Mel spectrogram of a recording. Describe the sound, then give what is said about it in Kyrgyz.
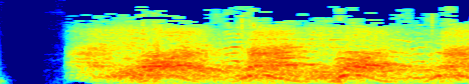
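Protesters shouting outside the Russian embassy in Kyiv, demanding freedom for Nadezhda Savchenko: a loud crowd chants a short phrase over and over in a steady rhythm. “Киевдеги орус элчилигинин жанына чогулгандар Надеждага эркиндик деп кыйкырып турушту.”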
